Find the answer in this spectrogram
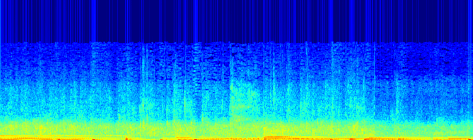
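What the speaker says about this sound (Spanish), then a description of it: "Dale un fuerte aplauso al Señor" Congregation applause during a church Easter service in Puerto Madryn, steady clapping under sustained music or organ-like tones, with a few louder bursts throughout.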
